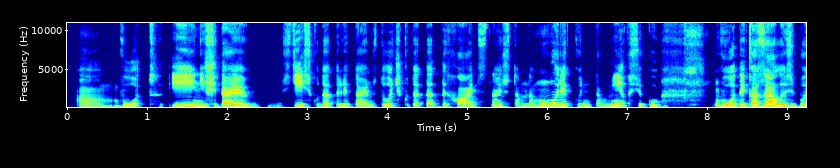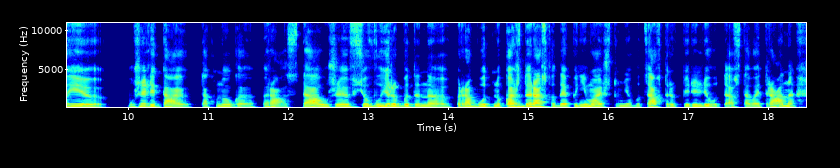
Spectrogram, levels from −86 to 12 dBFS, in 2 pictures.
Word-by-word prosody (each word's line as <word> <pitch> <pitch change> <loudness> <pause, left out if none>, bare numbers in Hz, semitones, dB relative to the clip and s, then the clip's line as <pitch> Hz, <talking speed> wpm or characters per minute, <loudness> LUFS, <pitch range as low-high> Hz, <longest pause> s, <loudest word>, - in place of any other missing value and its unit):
А, 135 -3 -4 0.2
вот. 145 +1 -5
И 205 +5 +5
не 175 -4 +2
считая, 165 -6 +6 0.3
здесь 210 - +2
куда-то 170 -1 -3
летаем 155 -3 -2
с 135 - -17
дочкой 235 +1 -4
куда-то 195 -2 -3
отдыхать, 170 -2 -1
знаешь, 155 0 -4
там, 130 -3 -11
на 135 - -7
море, 285 - +3
какую-нибудь 175 - -8
там 135 +1 -8
Мексику, 230 - -2 0.7
вот. 175 -3 +3
И, 165 - +5
казалось 215 +1 +6
бы, 165 -2 -1 0.3
уже 160 +5 -2
летаю 160 -8 -1
так 140 0 -10
много 150 -4 -5
раз, 130 -4 -4
да, 160 +3 +3
уже 150 0 -1
всё 160 +2 -3
выработано, 150 -3 -1
проработано. 150 0 -1
Но 145 - -1
каждый 160 -1 +3
раз, 160 0 +6
когда 140 -3 -2
я - - +1
понимаю, 150 +1 -1
что 130 - -14
у - - -8
меня 135 -1 -7
вот 125 0 -15
завтра 150 -2 -1
перелет, 150 0 -3
да, - - -2
вставать 140 +1 -6
рано- 165 - 0
155 Hz, 155 wpm, -25 LUFS, 145-180 Hz, 0.7 s, считая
